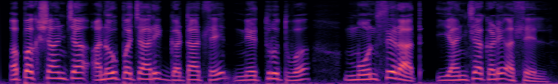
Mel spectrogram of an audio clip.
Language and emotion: Marathi, neutral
